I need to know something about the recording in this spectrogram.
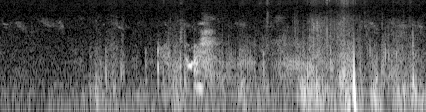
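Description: A rider thumps and rustles while climbing onto a horse.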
